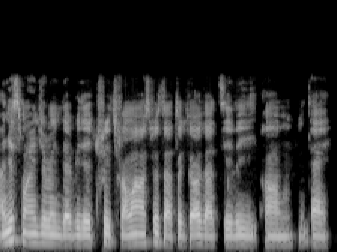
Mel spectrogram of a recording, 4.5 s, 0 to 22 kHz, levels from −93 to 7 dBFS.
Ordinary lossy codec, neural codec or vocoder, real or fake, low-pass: none; none; real; 7.2 kHz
